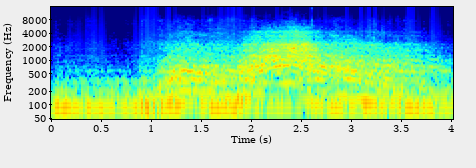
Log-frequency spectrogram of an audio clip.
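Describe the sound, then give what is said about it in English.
A concept electric car's synthetic exhaust revs up loudly, its droning engine-like tone climbing and falling over a steady low rumble, with no talking. “The other thing that stands out is the exhaust. You heard me right. This EV does go burr.”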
